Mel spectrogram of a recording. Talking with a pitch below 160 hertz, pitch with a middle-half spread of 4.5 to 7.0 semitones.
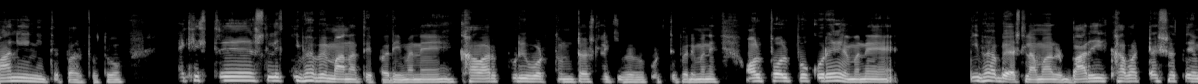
Yes: low, 135 Hz; average, 4.9 semitones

